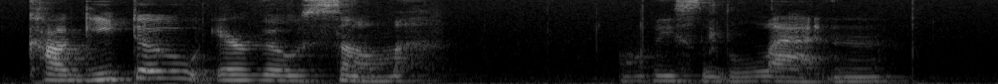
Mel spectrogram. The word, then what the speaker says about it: cogito: And cogito sounds like cognition to me, so that's how I'm pronouncing it. Cogito instead of cogito. I think it's better with the hard G.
